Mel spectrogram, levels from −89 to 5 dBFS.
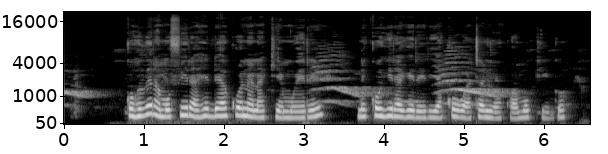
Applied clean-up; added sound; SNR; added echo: classical method log-MMSE.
